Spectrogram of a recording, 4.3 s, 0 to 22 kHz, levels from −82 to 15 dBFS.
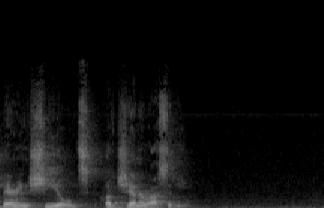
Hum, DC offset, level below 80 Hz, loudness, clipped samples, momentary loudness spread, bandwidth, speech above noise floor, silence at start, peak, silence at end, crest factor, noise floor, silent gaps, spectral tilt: none; under 0.1%; -64 dBFS; -32 LUFS; under 0.1%; 10 LU; 16 kHz; 28 dB; 0 s; -16 dBFS; 1.75 s; 18 dB; -60 dBFS; none; -4 dB/octave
